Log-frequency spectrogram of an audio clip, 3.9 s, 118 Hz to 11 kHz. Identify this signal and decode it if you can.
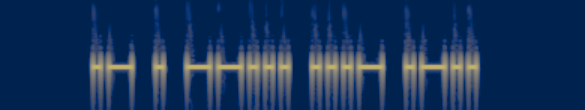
Morse code, heard as a keyed tone, about 22 wpm, 700 Hz. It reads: AE7VL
